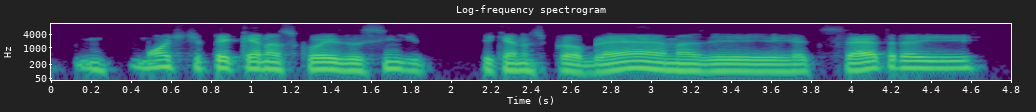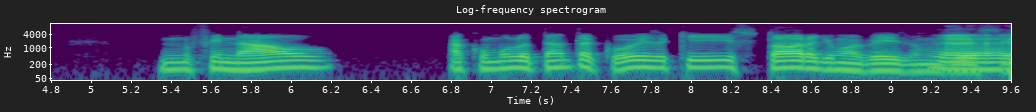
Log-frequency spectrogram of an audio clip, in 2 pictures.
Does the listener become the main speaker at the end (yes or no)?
yes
